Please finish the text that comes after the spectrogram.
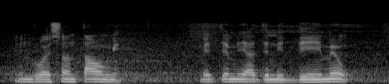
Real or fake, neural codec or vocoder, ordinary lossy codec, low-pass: real; none; MP3, 64 kbps; 7.2 kHz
